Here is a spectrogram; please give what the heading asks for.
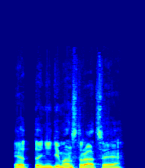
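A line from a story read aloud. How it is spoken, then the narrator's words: Sharp interruption. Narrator (Russian): резко перебил я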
